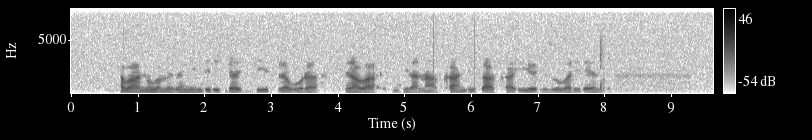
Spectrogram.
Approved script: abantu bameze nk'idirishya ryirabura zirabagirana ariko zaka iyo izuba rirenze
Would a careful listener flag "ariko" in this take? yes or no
yes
